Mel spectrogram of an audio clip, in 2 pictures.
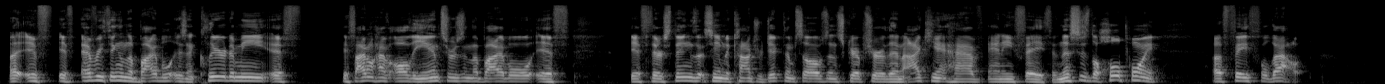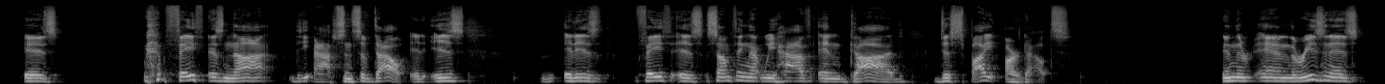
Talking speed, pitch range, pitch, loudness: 165 wpm, 135-160 Hz, 150 Hz, -27 LUFS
